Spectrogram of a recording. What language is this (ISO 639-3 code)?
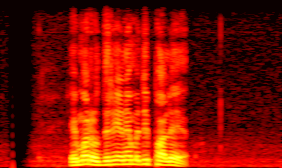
sin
